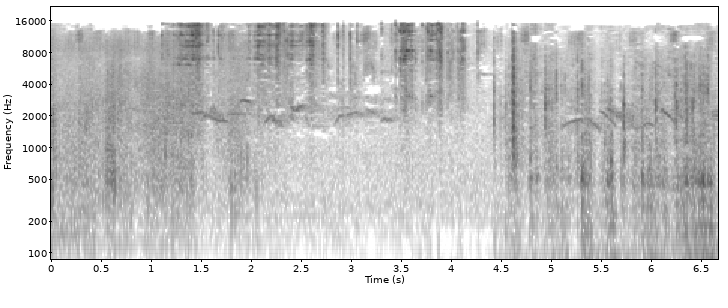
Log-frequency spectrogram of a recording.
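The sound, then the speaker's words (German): Lock being picked with a picklock to open a door: faint, intermittent metallic clicks, scrapes and jingling rattles, mostly quiet with brief louder bursts. “öffne mit deinem Dietrich die Tür.”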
